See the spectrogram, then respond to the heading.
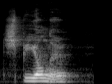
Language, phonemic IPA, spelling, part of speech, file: Dutch, /spiˈjɔnə/, spionne, noun, Nl-spionne.ogg
- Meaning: female spy, a woman who secretly gathers information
